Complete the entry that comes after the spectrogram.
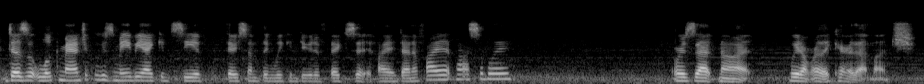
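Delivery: usual speaking voice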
